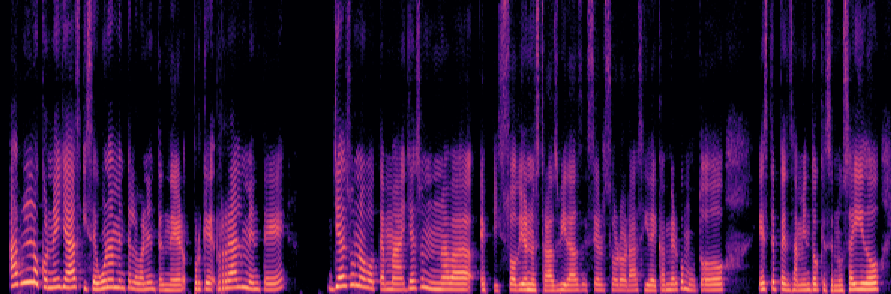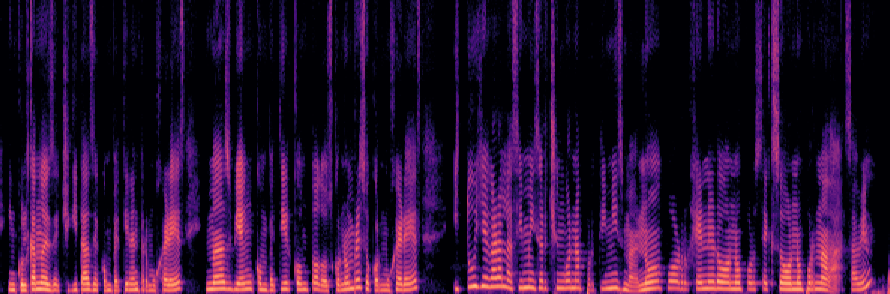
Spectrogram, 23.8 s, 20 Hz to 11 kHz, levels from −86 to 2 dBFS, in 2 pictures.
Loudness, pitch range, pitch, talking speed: -20 LUFS, 205-255 Hz, 225 Hz, 195 wpm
